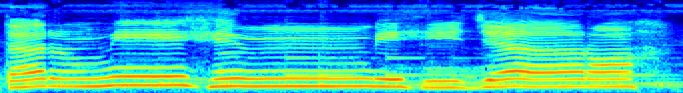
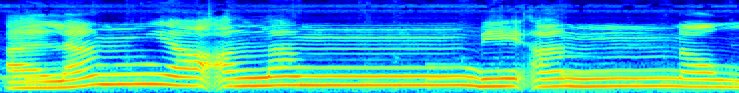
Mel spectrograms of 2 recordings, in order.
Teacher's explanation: Ikhfa dan ba pada bibir. Kemudian ditahan kira-kira 2 harokat atau ketukan seraya mengeluarkan suara ikhfa dari pangkal hidung. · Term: ikhfa syafawi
